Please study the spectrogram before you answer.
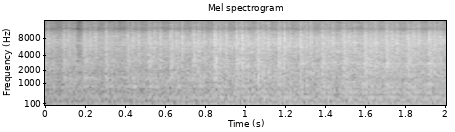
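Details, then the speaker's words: Air-cooled flat-four in a barn-find Amante GT kit car, after replacing a bad spark plug: even, steady low idle pulse with all cylinders firing cleanly; normal smooth idle. "Smooth too. Nice and steady."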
